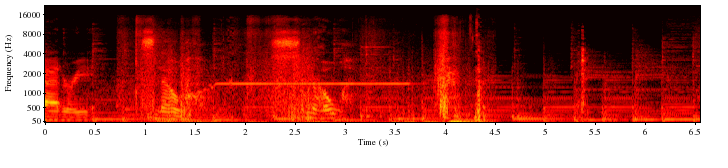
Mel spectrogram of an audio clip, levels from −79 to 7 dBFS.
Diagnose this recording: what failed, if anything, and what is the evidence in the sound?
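The codec stage failed: three bursts of corrupt frames decoded at 1.82 to 1.90 s, 4.29 to 4.40 s and 5.31 to 5.44 s, the loudest peaking around -10 dBFS. Flipped bits sent energy to wrong frequencies, giving chirps, squeaks, blips or bursts of noise.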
